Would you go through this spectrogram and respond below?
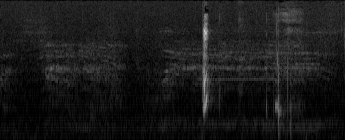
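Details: Hiccups in an almost three-month-old baby girl: a sharp, brief hiccup with a faint second catch against quiet room noise.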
